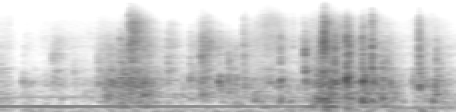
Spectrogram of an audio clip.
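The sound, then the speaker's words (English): Crisp, irregular crinkling and rustling of a Goodwill paper bag being handled, with quick bursts of crackle over about two seconds and no talking. “I have another bag here, a paper bag. It is a Goodwill bag.”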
